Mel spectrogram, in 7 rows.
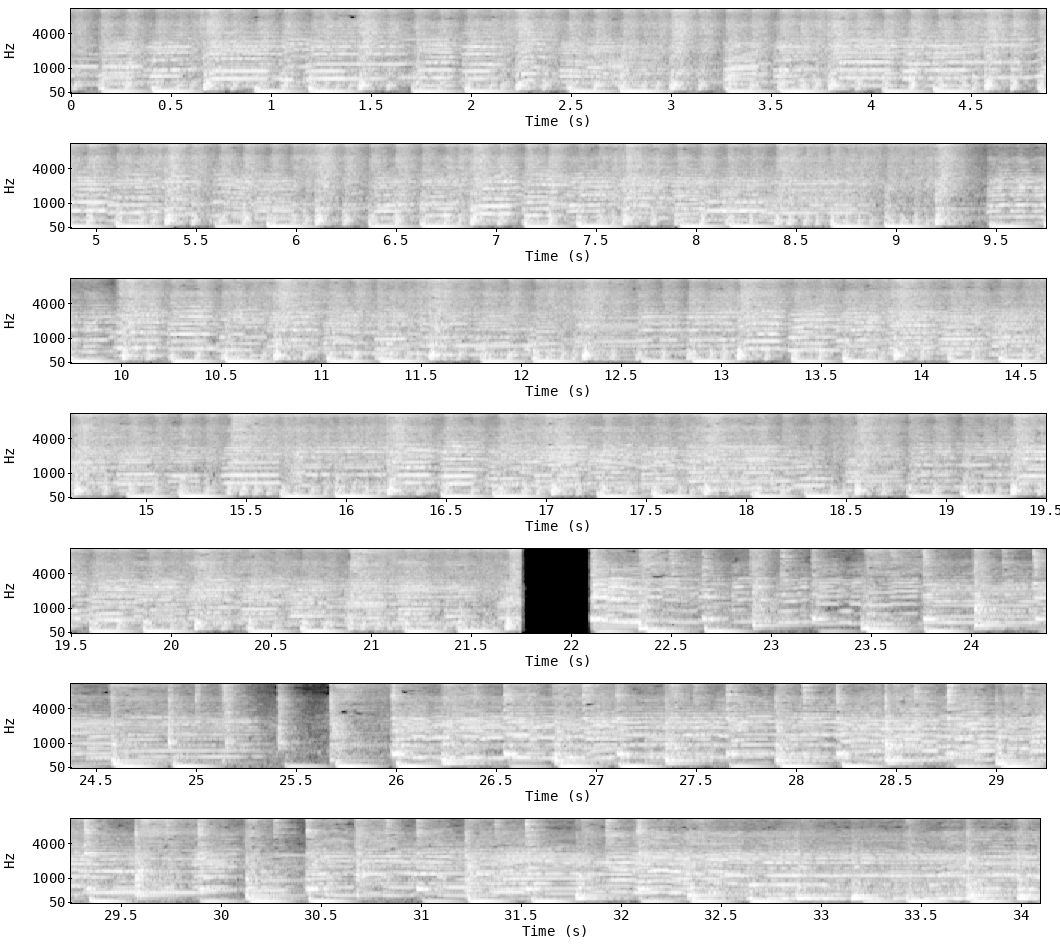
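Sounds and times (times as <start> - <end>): street band playing: 0.0 - 34.0
bass drum beats: 32.4 - 34.0.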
